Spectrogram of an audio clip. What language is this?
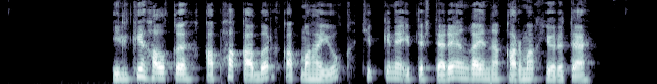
Bashkir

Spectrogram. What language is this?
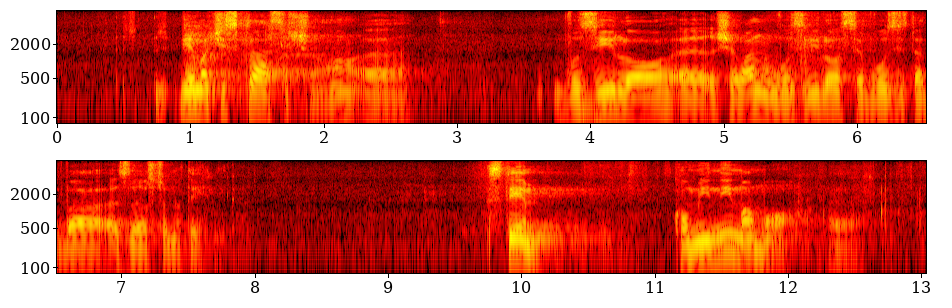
Slovenian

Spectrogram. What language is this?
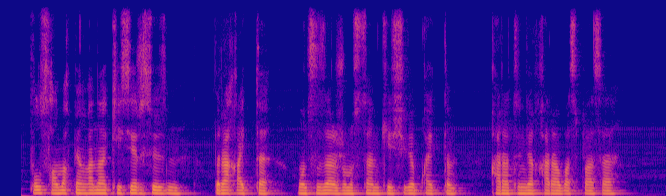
Kazakh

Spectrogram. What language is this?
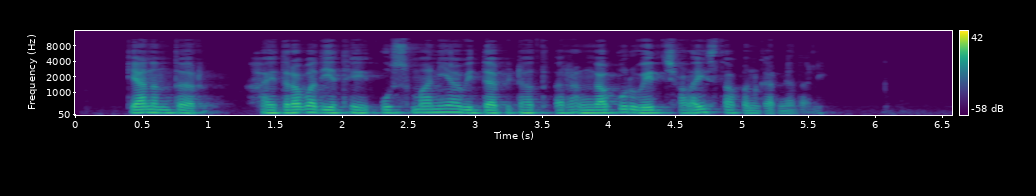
Marathi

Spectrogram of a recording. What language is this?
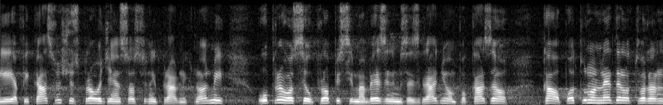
Serbian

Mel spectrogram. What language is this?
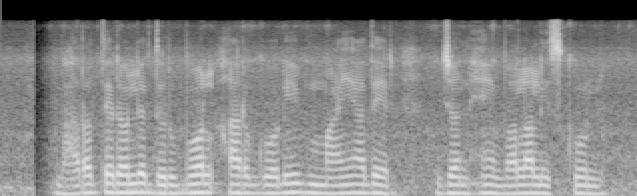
Bangla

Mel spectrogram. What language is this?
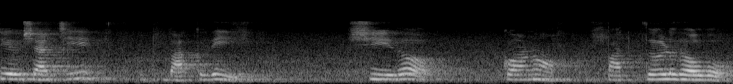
Konkani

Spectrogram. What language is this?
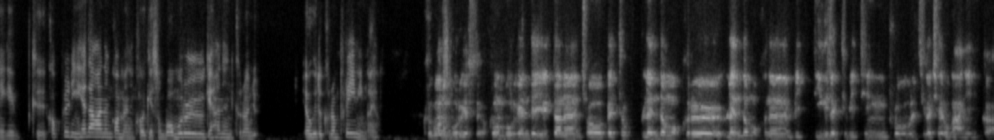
Korean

